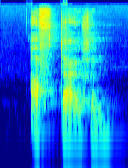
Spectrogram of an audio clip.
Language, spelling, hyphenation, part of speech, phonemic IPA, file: Dutch, aftuigen, af‧tui‧gen, verb, /ˈɑfˌtœy̯.ɣə(n)/, Nl-aftuigen.ogg
- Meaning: 1. to unrig, to unequip 2. to remove tack from, to unequip 3. to beat up, to attack, to abuse 4. to dedecorate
